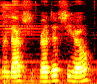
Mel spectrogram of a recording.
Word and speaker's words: radicchio: So romaine lettuce, red and green leaf lettuce, endive, escarole, radicchio. Some people pronounce it radicchio.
